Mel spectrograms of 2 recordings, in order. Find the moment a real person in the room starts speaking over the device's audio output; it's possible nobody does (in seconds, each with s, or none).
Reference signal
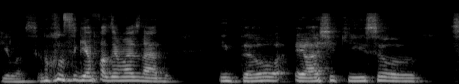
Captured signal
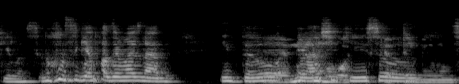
2.6 s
